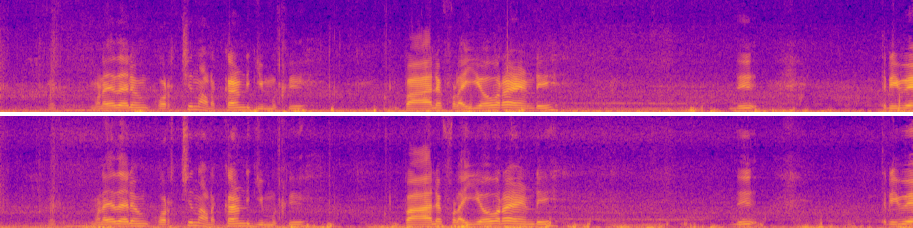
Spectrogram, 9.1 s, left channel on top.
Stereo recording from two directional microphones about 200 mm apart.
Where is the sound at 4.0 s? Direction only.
15° right (ahead or behind).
